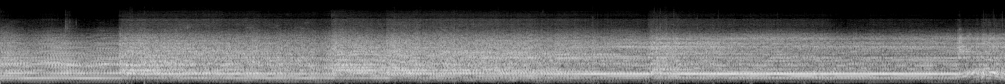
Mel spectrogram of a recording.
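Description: Distorted electric guitars holding long, ringing chords, moving to a new chord a few times, then cutting off just before the end.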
